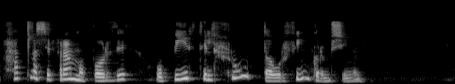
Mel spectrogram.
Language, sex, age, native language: Icelandic, female, 30-39, Icelandic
